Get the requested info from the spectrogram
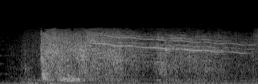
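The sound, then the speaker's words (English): Gunfire from Japanese forces firing from a tree on the back of a lorry in Burma bursts in abruptly with a loud crack, then trails into a long rushing hiss laced with a thin, high whistle that slowly falls in pitch. No voices are heard. “Those Japs are firing at us.”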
